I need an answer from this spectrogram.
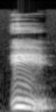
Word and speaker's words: ü: To get the sound, start with a normal U and then make your lips even closer to each other. Ü.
